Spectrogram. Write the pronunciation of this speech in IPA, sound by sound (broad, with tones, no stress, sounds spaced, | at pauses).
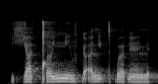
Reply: ç a˨ ǃ ʌ˨˥ ɲ ĩ˨˥ v ɠ a̰˨˥ l ḭ˨ t ɓ ʌ˨ ɗ ɛ̃˨ l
